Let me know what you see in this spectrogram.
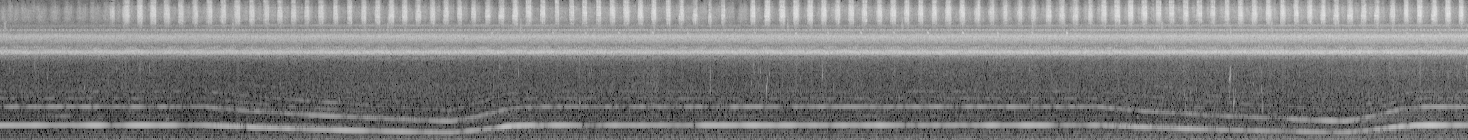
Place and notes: Midnight on Turkey Point. Salt marsh. The trickling sound is hundreds of small fish jumping from the marsh stream's surface. An unheard Perseid meteor streaked overhead.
